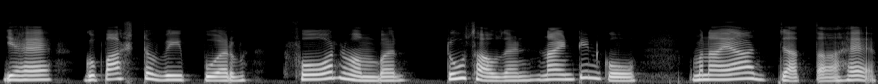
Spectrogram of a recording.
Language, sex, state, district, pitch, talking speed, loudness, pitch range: Hindi, male, Punjab, Fazilka, 205 Hz, 80 wpm, -13 LUFS, 180-230 Hz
